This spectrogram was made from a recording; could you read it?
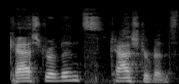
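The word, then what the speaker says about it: Castrovince: Piccolo came up with in an article from Anthony, I'm going to call it, how do we say that in the last name? – Kastrovince, that's what we're going to say.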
